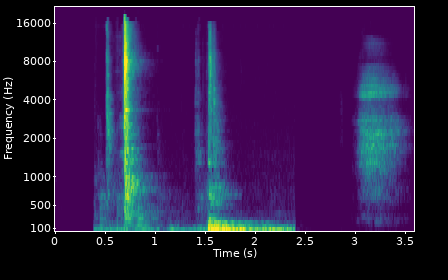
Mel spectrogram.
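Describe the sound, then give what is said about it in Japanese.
A dressing-room door at an event venue is opened after a knock: a sharp latch click, then a heavier clunk followed by a low rumbling swing, and a brief soft hiss of air at the end. “はい、今開けますから、待ってくださいね。”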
